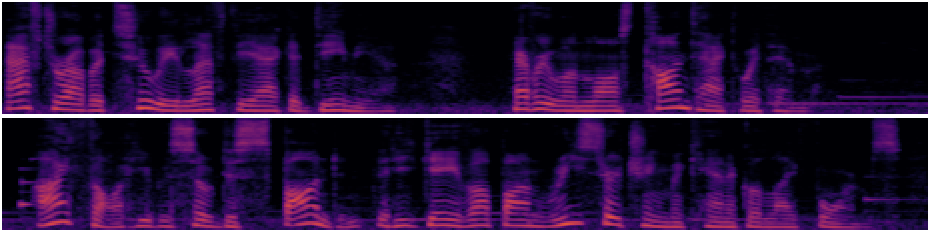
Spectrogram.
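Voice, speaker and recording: A man plays a sharp young forest ranger scholar who reasons aloud calmly and carefully. His voice is lively in its rise and fall, with faint game music under it. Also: a little high, normal speed, lightly acted. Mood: thoughtful. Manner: calm, analytical, thinking aloud. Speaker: investigator examining tape records. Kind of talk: video game voice acting.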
